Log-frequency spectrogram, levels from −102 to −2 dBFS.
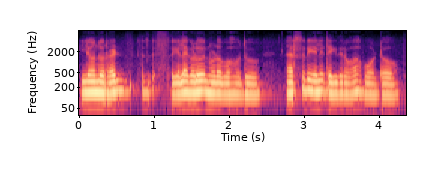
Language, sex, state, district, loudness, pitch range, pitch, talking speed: Kannada, male, Karnataka, Bangalore, -16 LUFS, 130-145 Hz, 135 Hz, 150 wpm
